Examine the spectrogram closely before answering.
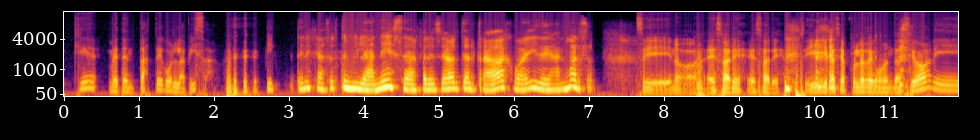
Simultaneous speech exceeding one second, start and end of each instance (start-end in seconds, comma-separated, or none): none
